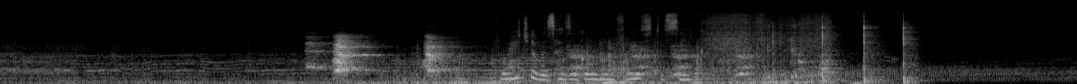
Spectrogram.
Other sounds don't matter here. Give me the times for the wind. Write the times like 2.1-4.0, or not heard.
0.0-8.3.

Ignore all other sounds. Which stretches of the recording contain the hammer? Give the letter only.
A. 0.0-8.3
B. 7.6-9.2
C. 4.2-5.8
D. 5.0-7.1
B.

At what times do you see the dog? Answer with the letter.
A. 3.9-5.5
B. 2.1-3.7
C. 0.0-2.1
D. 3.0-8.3
D.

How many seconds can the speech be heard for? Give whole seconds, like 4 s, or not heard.
2 s.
